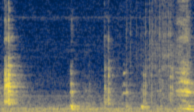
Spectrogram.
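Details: An animal grinding its teeth against a hard shell, heard as a few sharp, faint clicks and scrapes.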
